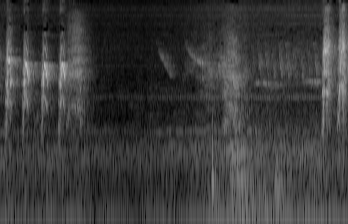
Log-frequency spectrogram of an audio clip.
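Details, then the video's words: Caged, tame cucak jenggot in busy song with grejaan-style chatter: four bright chirps in quick succession, a pause, soft slurred squeaky notes and a rough scratchy phrase, then two more sharp chirps. A low steady hum underneath. "Cucak Jenggot Gacor isian grejaan"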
